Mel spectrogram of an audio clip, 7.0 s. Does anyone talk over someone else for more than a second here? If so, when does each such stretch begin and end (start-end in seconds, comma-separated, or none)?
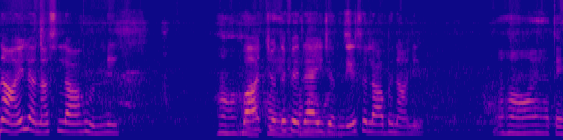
3.0-4.5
